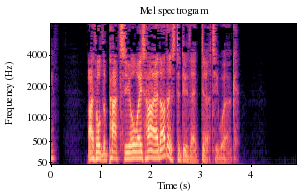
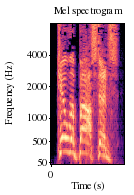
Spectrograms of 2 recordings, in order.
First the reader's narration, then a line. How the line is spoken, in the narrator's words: He bellowed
